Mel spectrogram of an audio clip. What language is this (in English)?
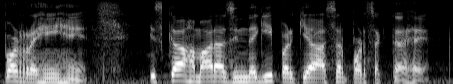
Urdu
